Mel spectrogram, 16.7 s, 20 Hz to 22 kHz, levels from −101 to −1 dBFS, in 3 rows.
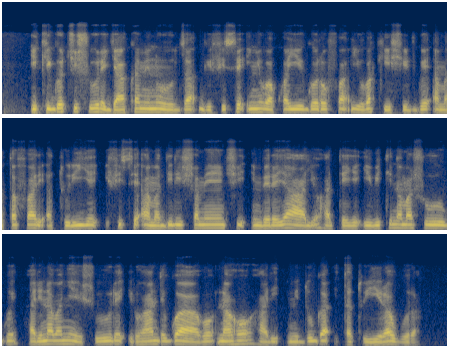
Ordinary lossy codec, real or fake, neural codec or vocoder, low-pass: Opus, 16 kbps; real; none; 7.2 kHz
